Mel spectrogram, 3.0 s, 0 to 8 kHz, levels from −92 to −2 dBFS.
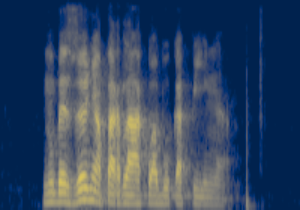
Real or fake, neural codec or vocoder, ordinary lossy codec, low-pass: real; none; Opus, 16 kbps; 7.2 kHz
